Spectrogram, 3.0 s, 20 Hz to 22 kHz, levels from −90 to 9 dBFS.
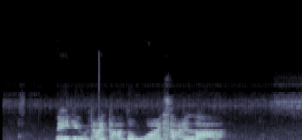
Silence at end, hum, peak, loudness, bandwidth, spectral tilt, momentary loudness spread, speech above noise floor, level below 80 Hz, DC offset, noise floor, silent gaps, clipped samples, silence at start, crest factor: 0.8 s; none; -2 dBFS; -20 LUFS; 7.4 kHz; -6 dB/octave; 9 LU; 35 dB; -52 dBFS; under 0.1%; -55 dBFS; none; under 0.1%; 0.55 s; 18 dB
